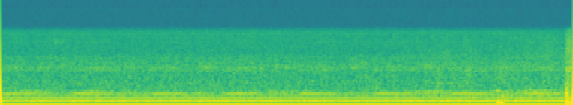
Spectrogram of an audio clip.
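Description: Steady electrical mains hum, a low drone with several even overtones that does not change. A single short click comes at the very end.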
